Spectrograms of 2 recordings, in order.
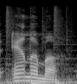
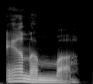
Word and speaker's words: Anyma: By the way, it's pronounced Anima Remix. Anima, by the way.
